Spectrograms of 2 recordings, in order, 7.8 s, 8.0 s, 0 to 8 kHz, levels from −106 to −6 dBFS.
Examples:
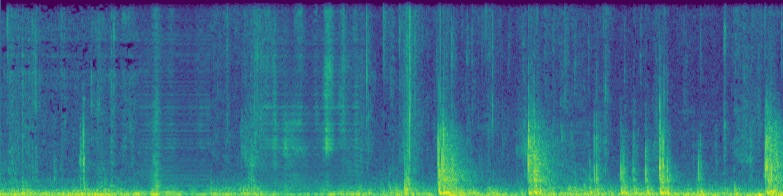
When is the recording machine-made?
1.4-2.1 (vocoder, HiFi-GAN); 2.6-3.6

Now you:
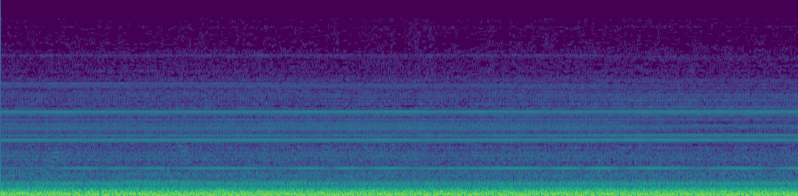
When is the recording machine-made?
none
